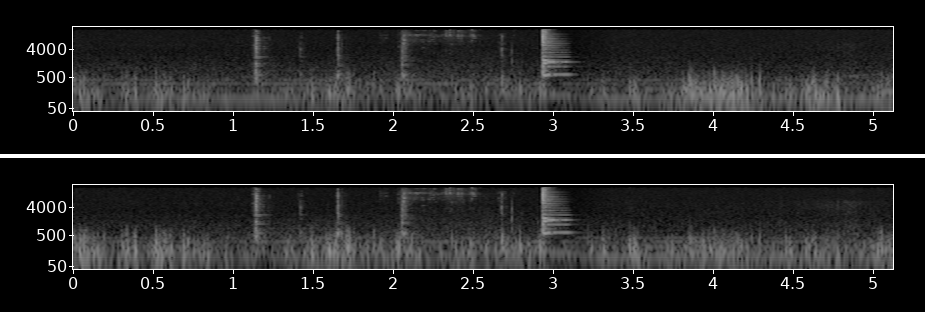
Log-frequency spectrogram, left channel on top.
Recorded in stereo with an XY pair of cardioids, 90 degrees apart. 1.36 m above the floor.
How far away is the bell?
About 1.0 m.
